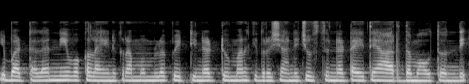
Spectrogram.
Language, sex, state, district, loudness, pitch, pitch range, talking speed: Telugu, female, Andhra Pradesh, Krishna, -14 LUFS, 180 Hz, 180-190 Hz, 180 wpm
